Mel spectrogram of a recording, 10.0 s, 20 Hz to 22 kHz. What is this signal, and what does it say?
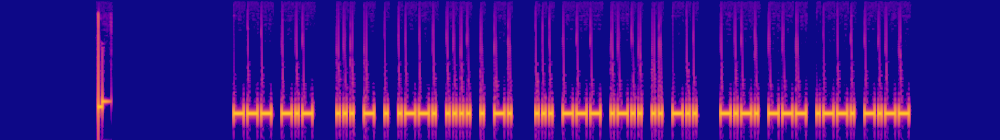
Morse code, heard as a keyed tone, about 34 wpm, 700 Hz. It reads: OK STEPHEN SOLID COPY
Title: K1USN SST QSO Practice 35wpm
